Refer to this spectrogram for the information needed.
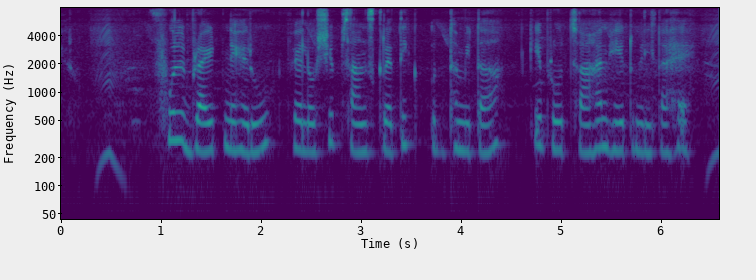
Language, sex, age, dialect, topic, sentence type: Hindi, female, 18-24, Awadhi Bundeli, banking, statement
